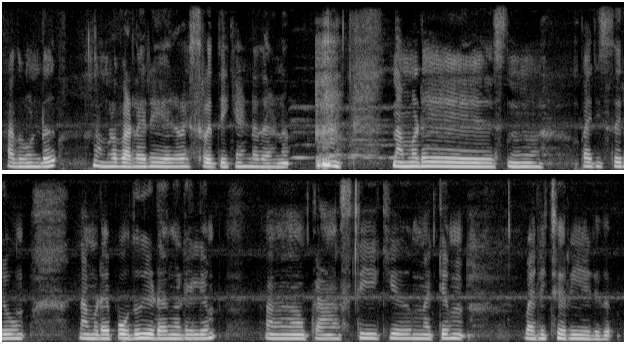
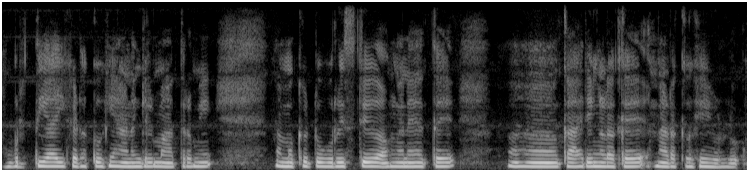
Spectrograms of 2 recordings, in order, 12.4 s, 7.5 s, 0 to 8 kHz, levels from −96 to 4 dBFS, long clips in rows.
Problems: low volume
